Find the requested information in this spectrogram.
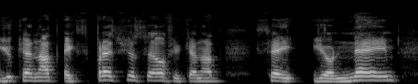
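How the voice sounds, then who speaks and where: A man with a Bulgarian accent talks at a fairly slow pace in a high pitch, with a bright, sharp tone. His pitch varies in an ordinary way over a quiet background. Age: 60s. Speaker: author. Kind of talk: interview. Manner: halting.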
